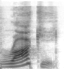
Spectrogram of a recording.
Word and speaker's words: Rocky: Real quick, Scott, it's Rocky. That's how he pronounces his name.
